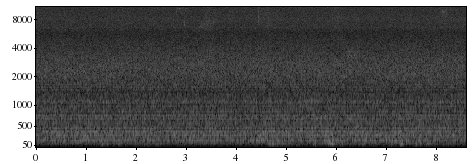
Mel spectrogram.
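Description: Steady, even rushing background noise with no distinct events: room noise.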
